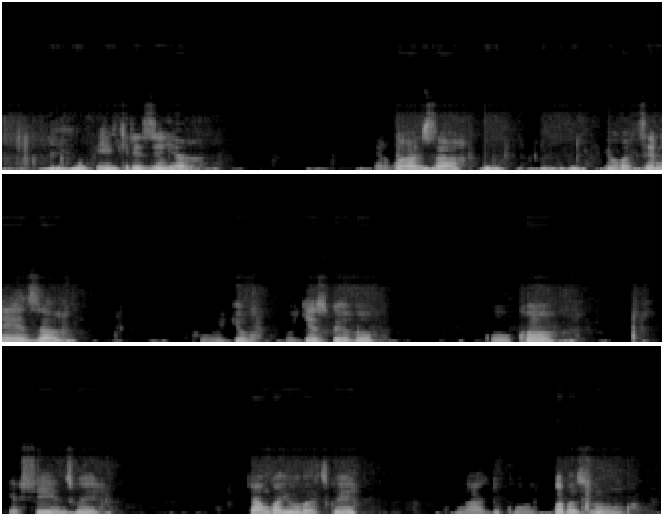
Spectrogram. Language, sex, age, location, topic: Kinyarwanda, female, 25-35, Musanze, government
